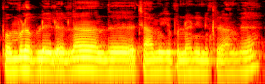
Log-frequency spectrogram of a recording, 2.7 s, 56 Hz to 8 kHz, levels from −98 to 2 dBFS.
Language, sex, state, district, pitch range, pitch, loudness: Tamil, male, Tamil Nadu, Kanyakumari, 120-125 Hz, 120 Hz, -17 LUFS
